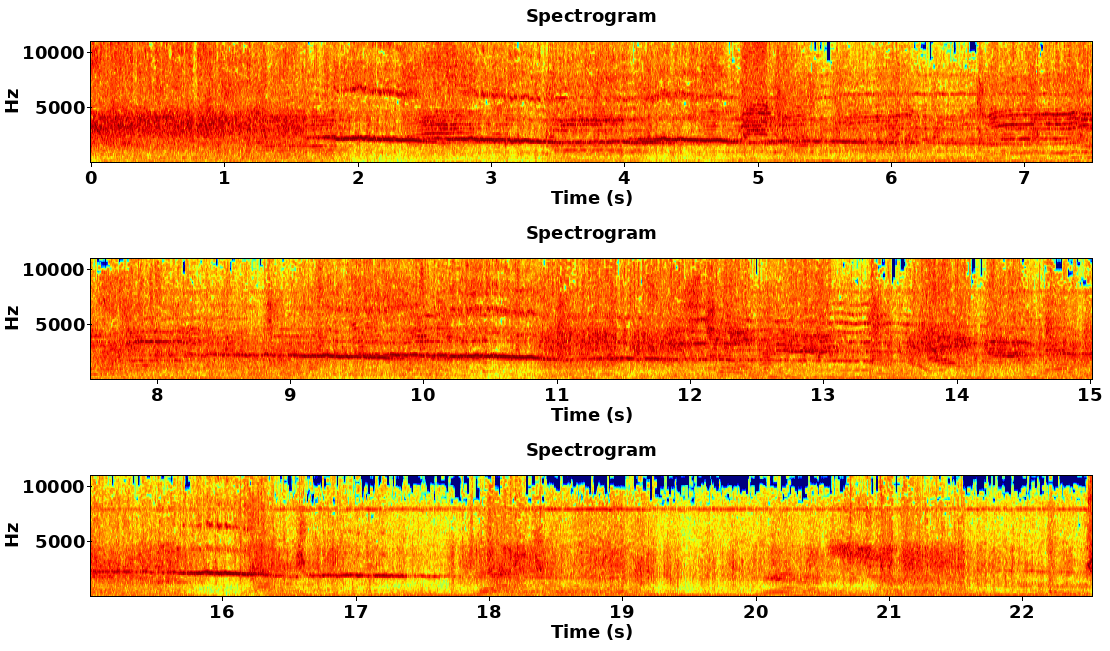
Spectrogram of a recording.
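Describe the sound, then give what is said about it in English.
Bombs released from an aircraft whistle downward in pitch as they fall, then explode in repeated deep booms. Several falling whistles and blasts overlap above a constant low roar. “Stand by to release your bombs. Please, don't just stand there. Okay. Release your bombs.”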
